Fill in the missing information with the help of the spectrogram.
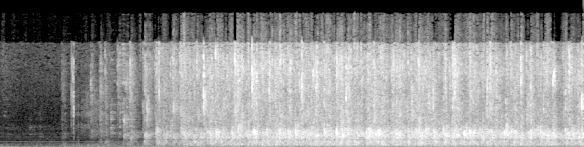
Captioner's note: applause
